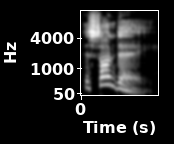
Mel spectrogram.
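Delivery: loud call of her name; crying out. A narrator's reading. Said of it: "I cried out".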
